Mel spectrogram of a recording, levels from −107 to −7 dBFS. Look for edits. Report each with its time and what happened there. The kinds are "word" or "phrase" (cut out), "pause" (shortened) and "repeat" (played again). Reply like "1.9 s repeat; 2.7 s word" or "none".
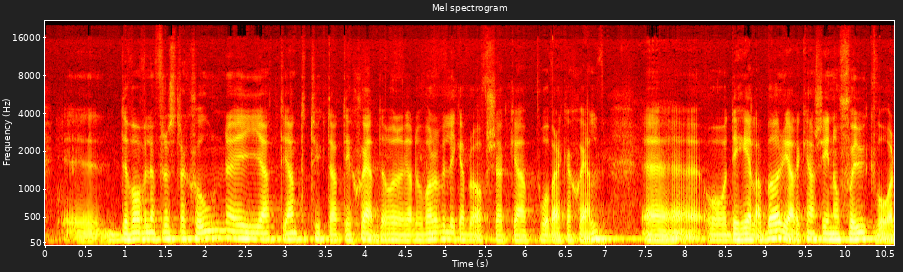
none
